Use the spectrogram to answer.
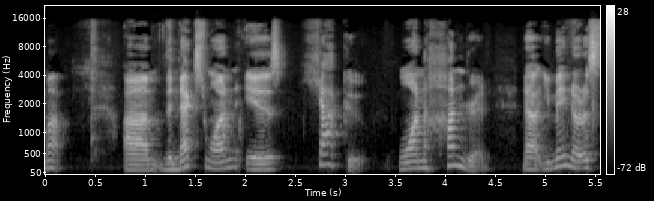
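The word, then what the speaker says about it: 百: This is 2 syllables, not 3, like hurry is hayaku. 100 is hyaku, hyaku, 100. Anyway, hyaku, it can also sometimes be pronounced byaku, or occasionally pyaku, but, you know, that's less common.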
